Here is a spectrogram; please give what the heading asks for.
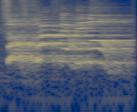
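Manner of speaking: mother crying out for her son to flee; frantic cry. Acted. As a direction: scream at him to run. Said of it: "Qu'elle a encore le temps de me crier".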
